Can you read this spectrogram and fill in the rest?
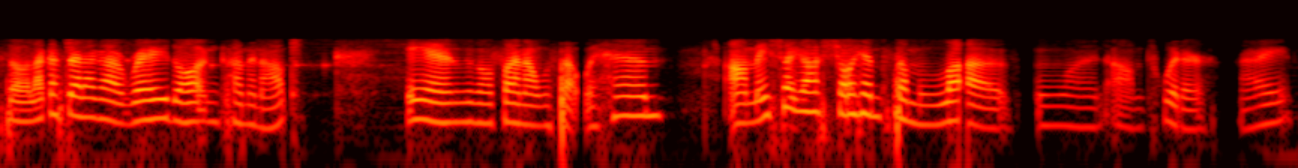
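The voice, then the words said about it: New Jersey accent. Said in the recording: “I know I got the Jersey accent going on”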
